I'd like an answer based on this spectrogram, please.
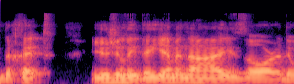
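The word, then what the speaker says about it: חית: Okay, you just like need to imagine for yourself that you smoke a pack of cigarette last night and you have like this cloth thing in your throat and you need to take it out, so you're doing Chet.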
